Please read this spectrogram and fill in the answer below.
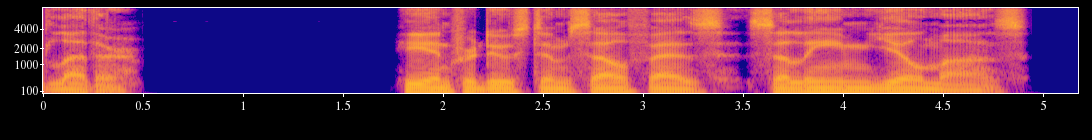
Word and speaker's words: Selim Yilmaz: He introduced himself as Selim Yilmaz, pronounced Selim Yilmaz, a Turkish émigré and former associate of Layla's family in Istanbul.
